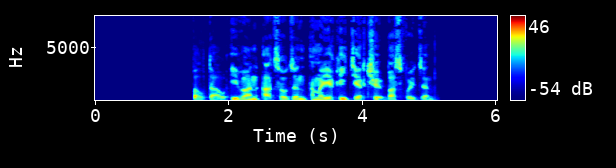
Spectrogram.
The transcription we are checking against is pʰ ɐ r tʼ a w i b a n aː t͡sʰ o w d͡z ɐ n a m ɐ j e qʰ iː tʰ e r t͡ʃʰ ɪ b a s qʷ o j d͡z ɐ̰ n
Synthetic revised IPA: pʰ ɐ l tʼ a w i v a n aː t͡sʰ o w d͡z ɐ n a m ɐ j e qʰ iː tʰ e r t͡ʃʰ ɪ b a s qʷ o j d͡z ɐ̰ n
